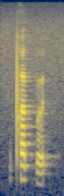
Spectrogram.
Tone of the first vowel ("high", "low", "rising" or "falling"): high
